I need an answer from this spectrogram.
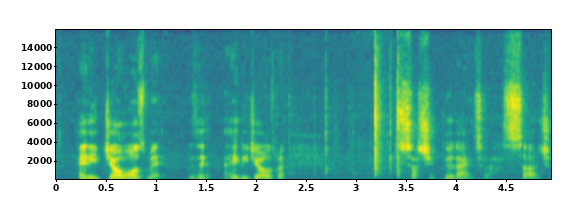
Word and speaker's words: Haley Joel Osment: I can never pronounce his name. Haley Joel Osment, is it? Haley Joel Osment.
